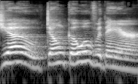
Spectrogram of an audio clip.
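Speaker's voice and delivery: put-on mild, half-hearted American accent, slow. Recalling how she once delivered a line: weak american accent. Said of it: "it was just such a bad American accent".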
